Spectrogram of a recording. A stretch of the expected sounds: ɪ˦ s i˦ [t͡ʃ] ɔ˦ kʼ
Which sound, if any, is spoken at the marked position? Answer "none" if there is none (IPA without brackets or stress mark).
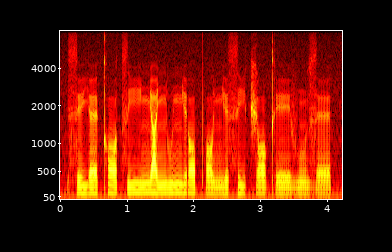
t͡ʃ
